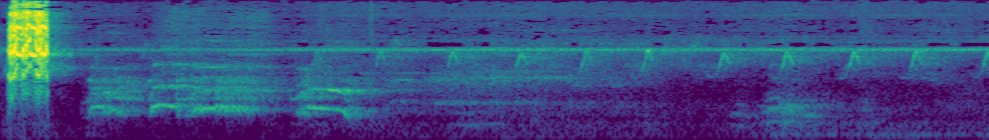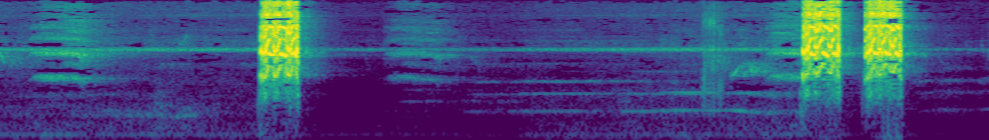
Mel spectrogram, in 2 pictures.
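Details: Green-cheeked conure in a flower garden: occasional short, harsh screeches at the start, middle and end, the last a quick double. Softer chattering, other bird notes and a steady high hum fill the gaps.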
